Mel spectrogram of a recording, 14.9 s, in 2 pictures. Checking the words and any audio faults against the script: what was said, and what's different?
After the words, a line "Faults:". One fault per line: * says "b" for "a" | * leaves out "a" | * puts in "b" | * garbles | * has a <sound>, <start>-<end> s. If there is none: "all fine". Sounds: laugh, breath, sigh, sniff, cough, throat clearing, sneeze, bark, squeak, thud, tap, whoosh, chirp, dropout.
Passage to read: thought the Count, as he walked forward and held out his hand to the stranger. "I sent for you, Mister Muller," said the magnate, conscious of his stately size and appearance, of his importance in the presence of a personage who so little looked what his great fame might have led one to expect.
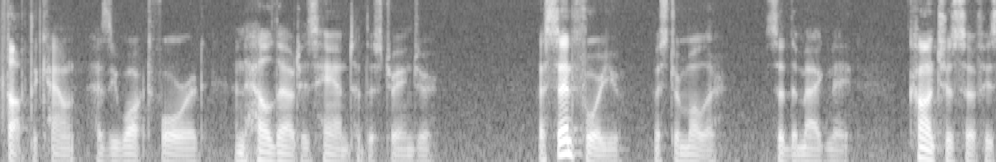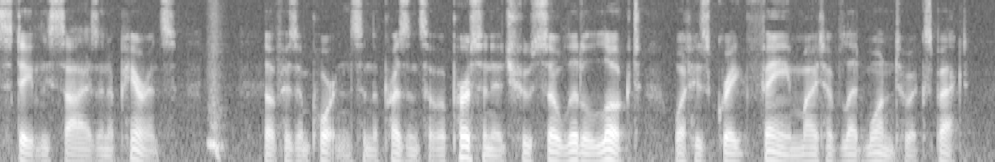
thought the Count, as he walked forward and held out his hand to the stranger. "I sent for you, Mister Muller," said the magnate, conscious of his stately size and appearance, of his importance in the presence of a personage who so little looked what his great fame might have led one to expect.
Faults:
* has a whoosh, 9.0-9.2 s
